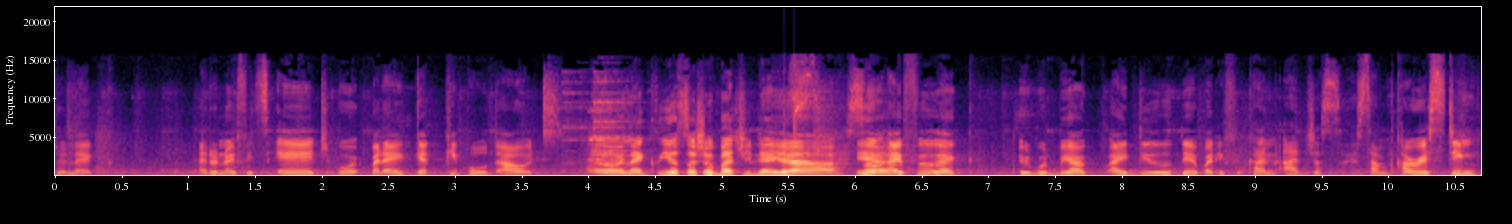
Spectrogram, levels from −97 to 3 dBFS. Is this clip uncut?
yes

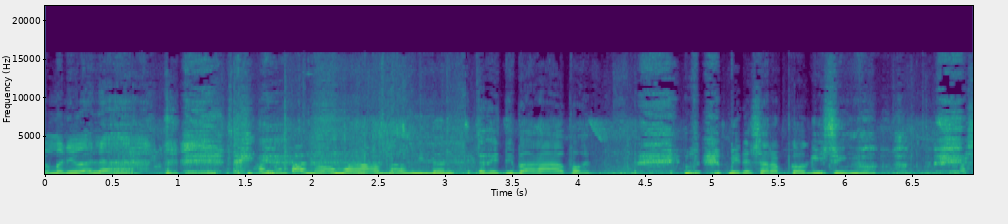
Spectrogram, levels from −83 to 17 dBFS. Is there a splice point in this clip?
yes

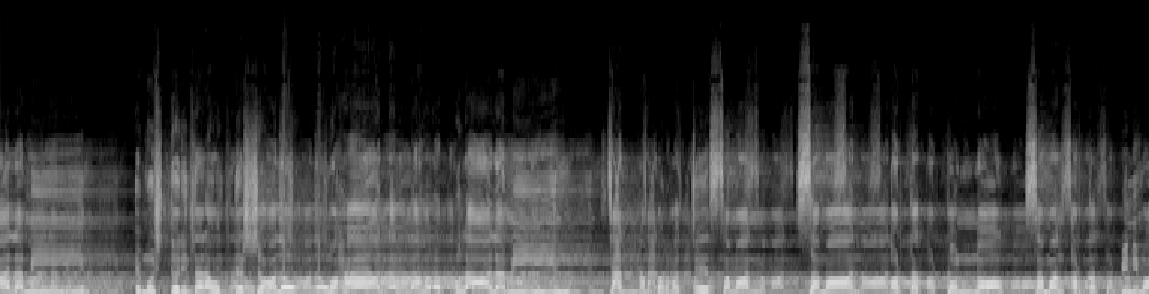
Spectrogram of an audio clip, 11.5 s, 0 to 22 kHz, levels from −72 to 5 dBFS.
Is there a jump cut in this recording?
no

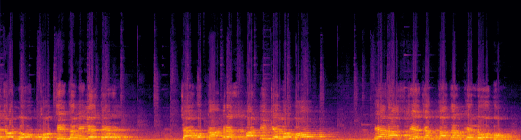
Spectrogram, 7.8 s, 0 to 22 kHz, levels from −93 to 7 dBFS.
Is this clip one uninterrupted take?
yes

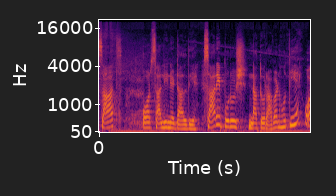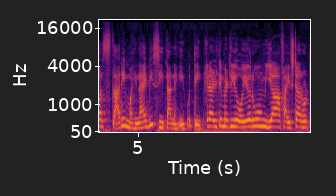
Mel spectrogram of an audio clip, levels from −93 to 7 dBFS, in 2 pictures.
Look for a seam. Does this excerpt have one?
yes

